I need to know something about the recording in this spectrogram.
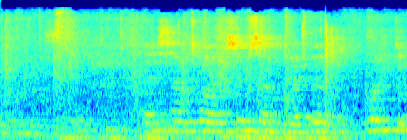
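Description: A young woman reads out calmly through a microphone.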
